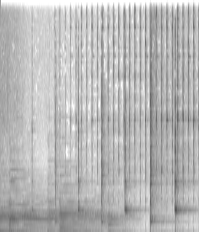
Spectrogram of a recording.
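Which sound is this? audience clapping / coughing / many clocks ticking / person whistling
many clocks ticking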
